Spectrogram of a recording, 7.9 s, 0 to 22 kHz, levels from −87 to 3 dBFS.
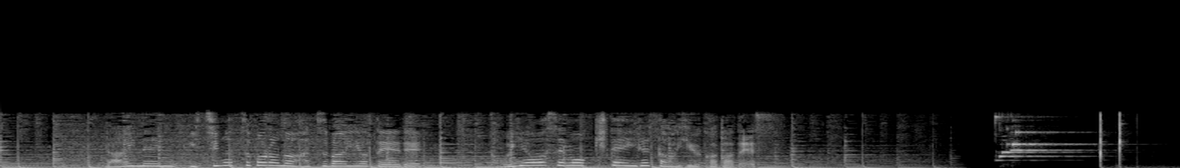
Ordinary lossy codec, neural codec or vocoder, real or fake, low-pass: Opus, 64 kbps; none; real; 7.2 kHz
